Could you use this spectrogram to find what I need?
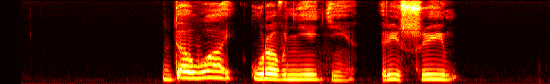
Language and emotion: Russian, sad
